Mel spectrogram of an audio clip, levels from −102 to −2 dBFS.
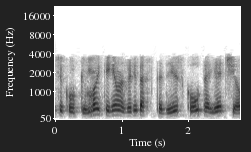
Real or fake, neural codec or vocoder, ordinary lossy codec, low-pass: fake; codec, 24 kHz, 0.9 kbps, WavTokenizer, medium speech release version 2; MP3, 24 kbps; 5.4 kHz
